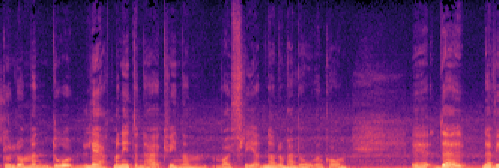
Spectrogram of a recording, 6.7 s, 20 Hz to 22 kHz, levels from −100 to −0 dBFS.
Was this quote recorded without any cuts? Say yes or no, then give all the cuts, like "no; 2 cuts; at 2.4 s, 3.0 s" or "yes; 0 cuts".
yes; 0 cuts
